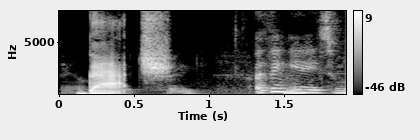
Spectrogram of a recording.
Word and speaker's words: bach: is called a batch it's spelled like Bach but pronounced batch I think you need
